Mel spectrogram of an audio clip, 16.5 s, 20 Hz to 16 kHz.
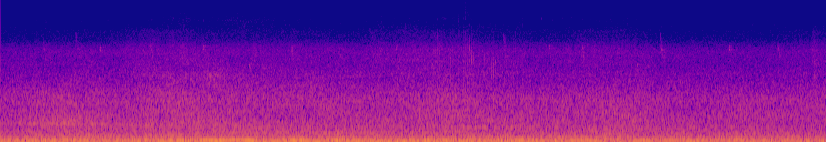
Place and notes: Next to the highway, sound of the birds, Traffic sound
Changhua County, Taiwan, 6 April 2017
